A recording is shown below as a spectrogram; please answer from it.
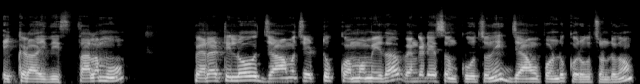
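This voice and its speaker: Man reading a play aloud, fairly high voice. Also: normal speed. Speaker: storyteller.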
